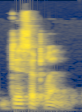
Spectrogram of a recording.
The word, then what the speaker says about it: discipline: discipl discipline discipline discipline stress on first discipline discipline discipline I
